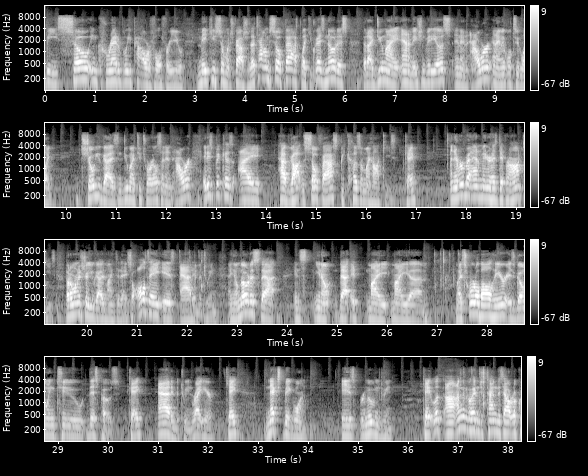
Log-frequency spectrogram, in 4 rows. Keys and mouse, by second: 21.1 click, 21.7 alt+a, 21.9 alt+a, 22.1 alt+a, 22.3-26.7 drag, 26.9 alt+s, 27.1 alt+s, 27.3 alt+s, 27.6-32.8 drag, 34.4-35.4 drag, 35.8-36.9 drag, 37.0 alt+a, 37.1 alt+a, 37.3 alt+a, 37.5-38.2 drag.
